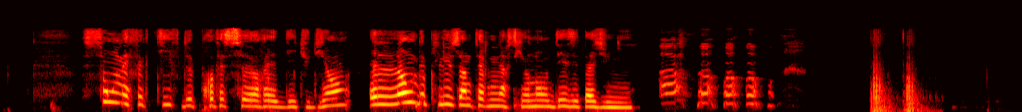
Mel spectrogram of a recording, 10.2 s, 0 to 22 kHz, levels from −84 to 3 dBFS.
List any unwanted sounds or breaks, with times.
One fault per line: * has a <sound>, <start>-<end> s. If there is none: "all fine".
* has a laugh, 6.6-8.1 s
* has a thud, 8.7-9.5 s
